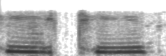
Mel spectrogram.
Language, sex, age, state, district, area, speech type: Kashmiri, female, 18-30, Jammu and Kashmir, Srinagar, urban, conversation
